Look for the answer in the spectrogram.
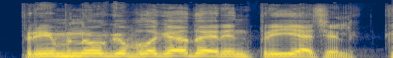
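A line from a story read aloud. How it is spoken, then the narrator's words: Shouting after someone. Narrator (Russian): крикнул тот ему вслед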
